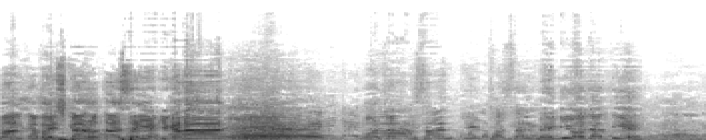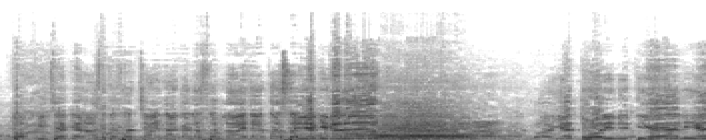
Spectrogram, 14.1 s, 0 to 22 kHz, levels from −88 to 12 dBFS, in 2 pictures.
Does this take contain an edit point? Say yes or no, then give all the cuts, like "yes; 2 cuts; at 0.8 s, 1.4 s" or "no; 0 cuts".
no; 0 cuts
